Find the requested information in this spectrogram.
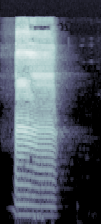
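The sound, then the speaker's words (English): A single loud, buzzy quack from a duck call, lasting under half a second, with a raspy, reedy tone and a quick fade, followed by silence. “So duck call to Anthony.”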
